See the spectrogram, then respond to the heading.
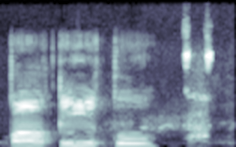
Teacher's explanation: এই যে কণ্ঠনলী, কফ, এই যে জিহ্বার গোড়া দেখুন, জিভ এইটা তো জিভ, জিভের যে গোড়া দেখুন, গোড়া এবং গোড়ার সোজাসুজি যে তালু, এই যে তীর চিহ্ন দেওয়া রয়েছে, সোজাসুজি তালু, জিহ্বার গোড়া ওর সোজাসুজি তালু থেকে উচ্চারণ হয় কি কফ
